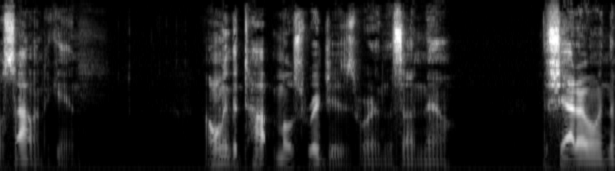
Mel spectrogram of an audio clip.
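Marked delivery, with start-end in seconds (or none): none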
